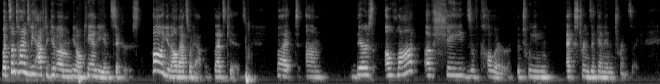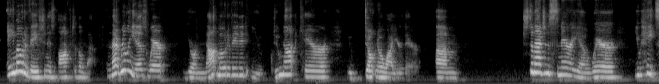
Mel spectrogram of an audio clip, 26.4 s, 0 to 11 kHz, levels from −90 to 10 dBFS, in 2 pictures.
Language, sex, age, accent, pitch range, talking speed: English, female, 30-49, American, 185-250 Hz, 150 wpm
